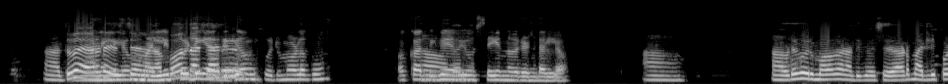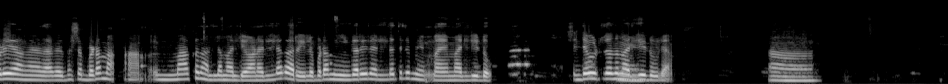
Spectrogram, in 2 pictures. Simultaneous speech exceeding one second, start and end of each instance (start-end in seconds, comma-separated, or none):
0.7-2.3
